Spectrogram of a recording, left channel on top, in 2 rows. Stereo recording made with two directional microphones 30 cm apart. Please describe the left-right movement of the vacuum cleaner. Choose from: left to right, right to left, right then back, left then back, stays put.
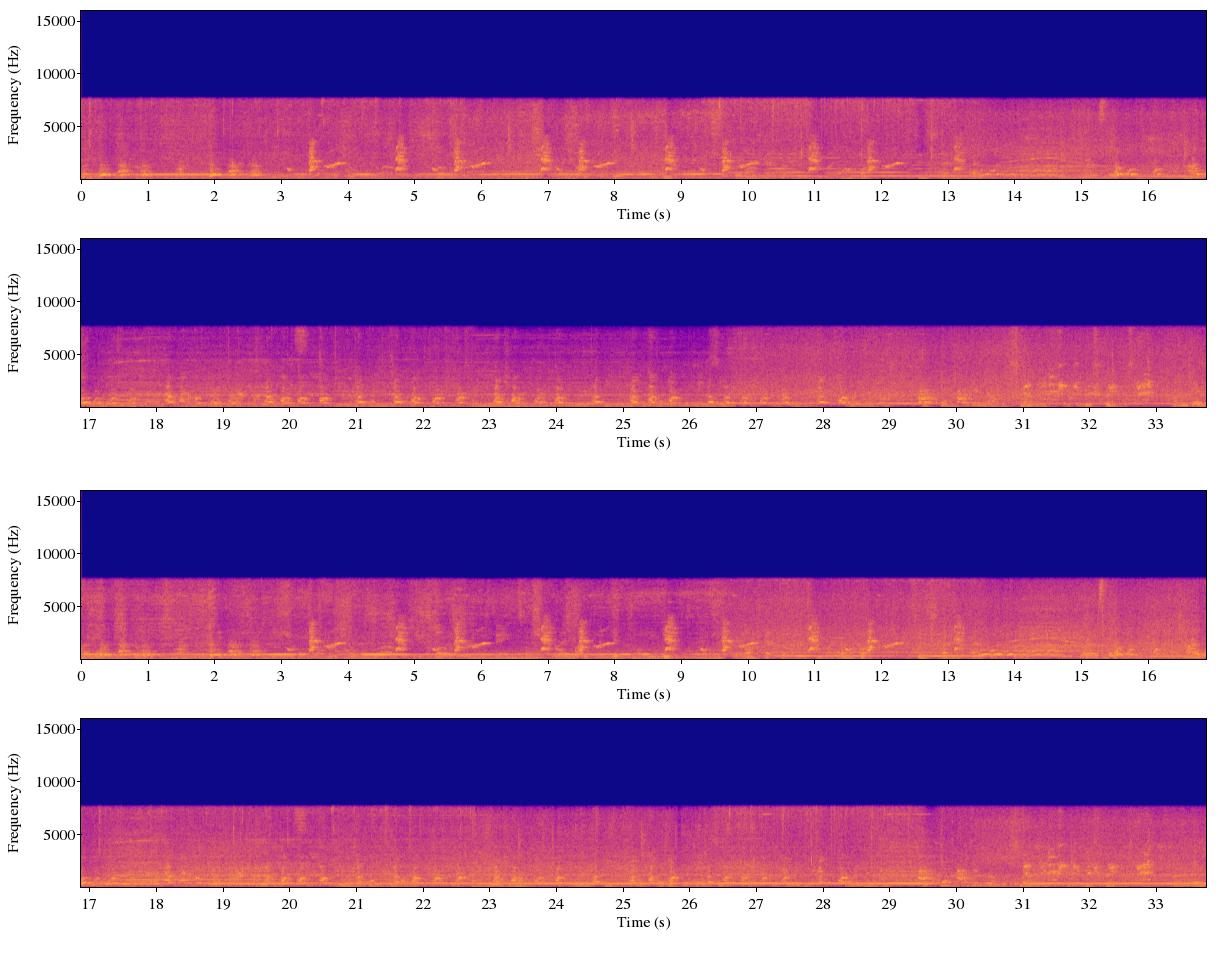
left then back.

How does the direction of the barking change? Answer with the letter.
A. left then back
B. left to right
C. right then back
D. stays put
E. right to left
B.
